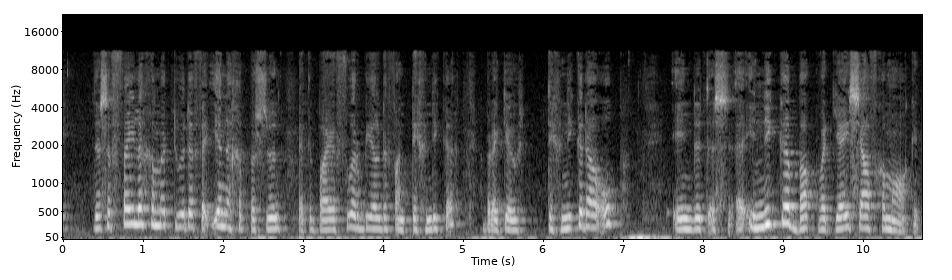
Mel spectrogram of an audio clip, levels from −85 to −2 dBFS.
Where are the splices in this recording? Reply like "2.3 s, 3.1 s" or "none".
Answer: 3.0 s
